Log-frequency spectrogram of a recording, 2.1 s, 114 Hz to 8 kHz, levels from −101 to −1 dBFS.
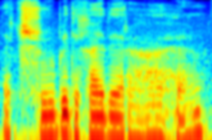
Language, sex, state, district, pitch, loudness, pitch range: Hindi, male, Arunachal Pradesh, Papum Pare, 115 Hz, -16 LUFS, 110-120 Hz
